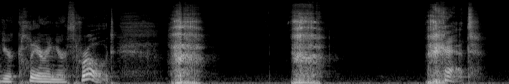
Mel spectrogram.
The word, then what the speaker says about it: chet: Your grammars will often say that it's pronounced like the English letters C and H in the name Bach, or the C and H at the end of the Scottish word Loch, like Loch Ness.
